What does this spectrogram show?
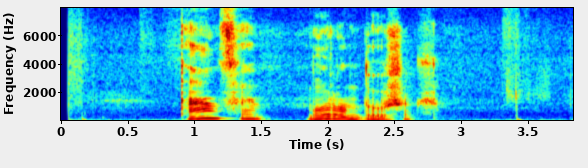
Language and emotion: Russian, neutral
